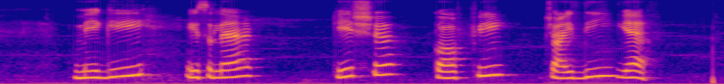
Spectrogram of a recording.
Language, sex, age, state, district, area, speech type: Dogri, female, 30-45, Jammu and Kashmir, Kathua, rural, read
